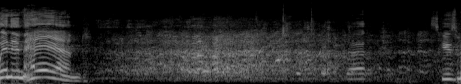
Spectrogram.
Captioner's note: laughter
